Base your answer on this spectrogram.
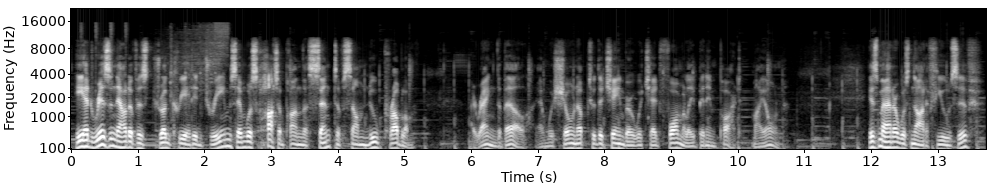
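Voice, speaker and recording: A man narrating an audiobook in an expressive literary style, with measured, careful phrasing. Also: low voice.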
